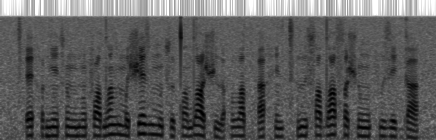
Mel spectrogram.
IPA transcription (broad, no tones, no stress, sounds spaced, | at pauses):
t͡sʼ ɛ h ʌ ɡ ẽ s õ ŋ ɡ õ f ɯ dˤ õ z m ʌ ʃ ɛ z m ũ s o t ũ dˤ o ʃ ɯ | ðˤ a t͡sʼ a h ẽ z t͡sʼ ɯ s u dˤ e sˤ ɯ ʃ ũ f ɯ z e ɡ a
